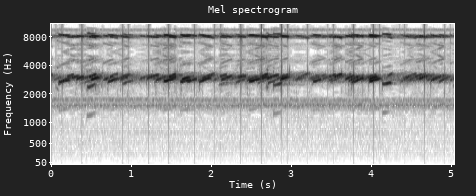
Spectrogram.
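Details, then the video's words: Dense mid-spring chorus of frogs in a swamp: constant high-pitched trilling with loud pulsing swells about once a second, plus crisp repeated clicks over the steady background. "Frogs,Dense,Mid Spring,Swamp"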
